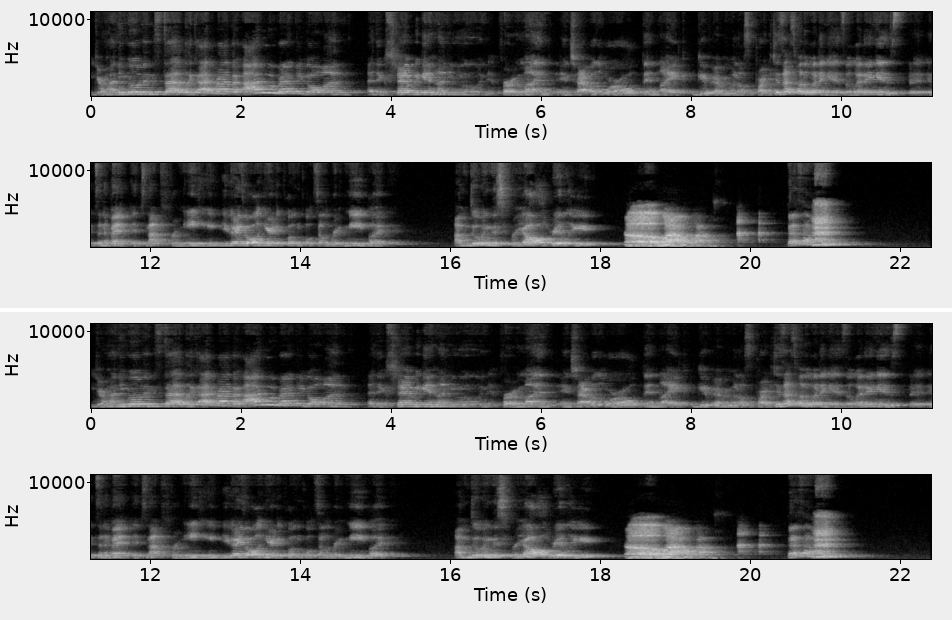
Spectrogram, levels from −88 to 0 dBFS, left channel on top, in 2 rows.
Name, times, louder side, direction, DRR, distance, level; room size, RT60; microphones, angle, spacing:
voice 1, 0.0-15.1 16.1-17.9 20.5-21.0, left 1 dB, 45° left, -3 dB, 0.9 m, -28 dB
voice 2, 18.3-19.5 19.8-19.9 20.8-21.0, left 3 dB, 85° left, -1 dB, 0.8 m, -18 dB
3.1 x 2.4 x 4.3 m, 1.0 s
head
